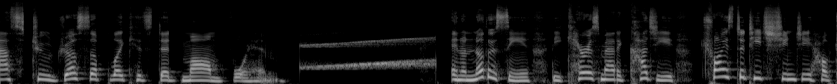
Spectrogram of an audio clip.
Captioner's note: wee-whoo wee whoo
